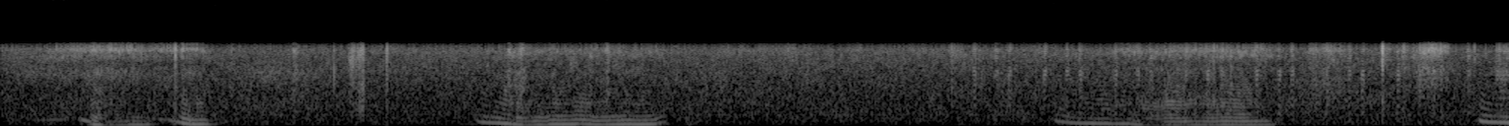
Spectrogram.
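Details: Rosie snoring during sleep: soft, groaning snores with vibrating breaths a few seconds apart over light background noise; snoring.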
